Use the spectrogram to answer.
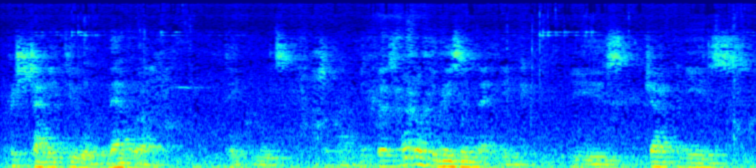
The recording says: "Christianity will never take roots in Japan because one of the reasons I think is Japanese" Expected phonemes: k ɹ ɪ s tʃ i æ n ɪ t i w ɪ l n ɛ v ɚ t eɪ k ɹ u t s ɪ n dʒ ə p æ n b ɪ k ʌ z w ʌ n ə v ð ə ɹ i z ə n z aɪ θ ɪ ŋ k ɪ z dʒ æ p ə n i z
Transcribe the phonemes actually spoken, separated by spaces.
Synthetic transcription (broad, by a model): k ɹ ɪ s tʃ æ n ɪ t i w ɪ l n ɛ v ɚ t eɪ k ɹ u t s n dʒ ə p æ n b ɪ k ʌ z w ʌ n ə v ð ə ɹ i z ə n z aɪ θ ɪ ŋ k ɪ z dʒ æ p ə n i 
